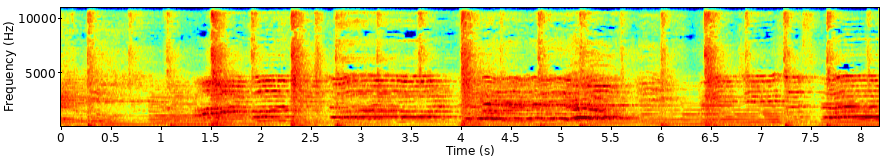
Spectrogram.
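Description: Live gospel song: a man singing lead over a church band of drums, electric guitar, bass and keyboard, with a steady drum beat.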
